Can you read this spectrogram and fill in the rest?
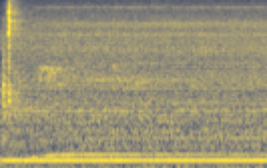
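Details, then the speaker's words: Trolling motor after a tune-up, with the prop realigned and screws retightened: a steady, clean electric hum holds one pitch and sounds more powerful than before. "you guys can hear that humming sound it sounds a lot more powerful than it did before"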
